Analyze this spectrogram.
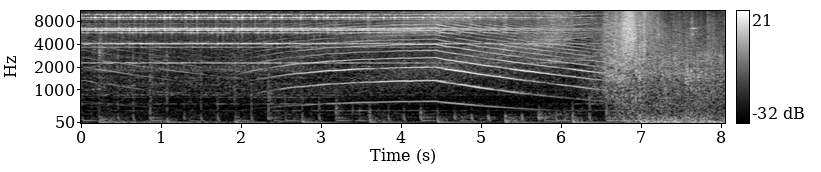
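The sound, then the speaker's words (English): A torpedo strikes a warship: sustained tonal sweeps, first rising and then falling like a wailing alarm, give way near the end to a heavy, rumbling boom. “Nothing can prepare you for the impact of a torpedo for the first time.”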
